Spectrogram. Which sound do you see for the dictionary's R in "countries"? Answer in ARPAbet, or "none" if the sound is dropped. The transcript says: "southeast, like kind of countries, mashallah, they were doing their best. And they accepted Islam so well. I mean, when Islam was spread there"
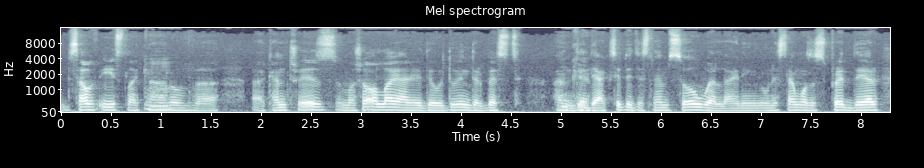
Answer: R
